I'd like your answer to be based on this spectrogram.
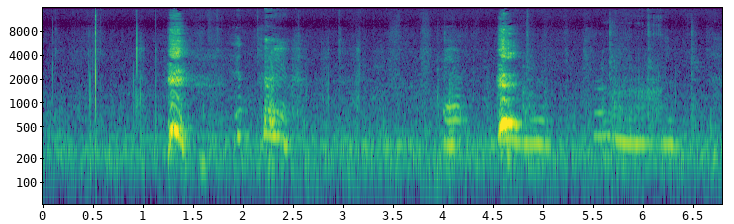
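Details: Brief, sharp, irregular hiccup catches with a short squeal or laugh after some, in a quiet room; infant laughing at his own hiccups; ordinary infant hiccups.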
